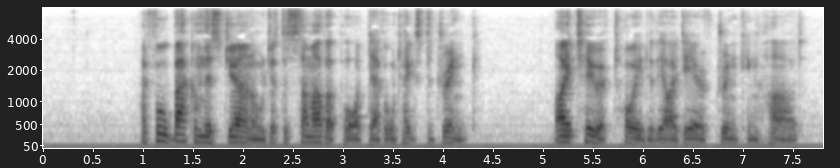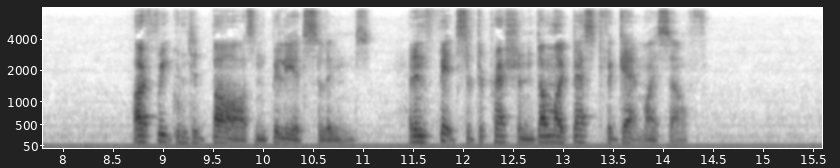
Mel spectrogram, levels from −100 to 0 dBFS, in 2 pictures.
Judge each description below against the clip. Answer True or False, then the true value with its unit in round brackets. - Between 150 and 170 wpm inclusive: True (165 wpm)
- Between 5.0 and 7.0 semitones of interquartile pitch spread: True (5.5 semitones)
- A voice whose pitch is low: True (115 Hz)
